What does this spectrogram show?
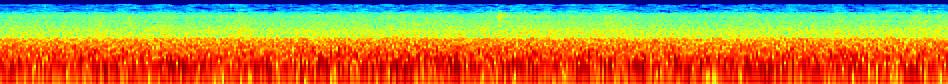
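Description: Heavy rain falling, a steady dense rush of noise that is strongest in its low, deep range and never lets up.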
